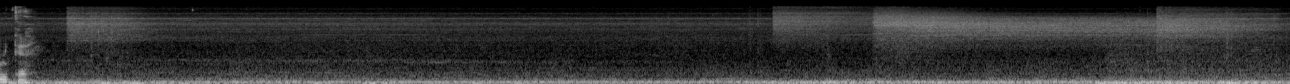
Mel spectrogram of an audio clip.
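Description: Steam hisses steadily from a machine.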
